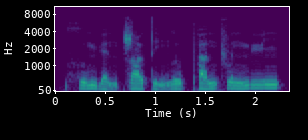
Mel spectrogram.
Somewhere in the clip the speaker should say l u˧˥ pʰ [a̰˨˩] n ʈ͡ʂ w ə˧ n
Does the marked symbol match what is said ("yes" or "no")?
no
